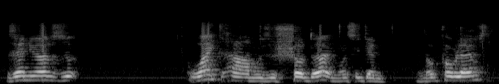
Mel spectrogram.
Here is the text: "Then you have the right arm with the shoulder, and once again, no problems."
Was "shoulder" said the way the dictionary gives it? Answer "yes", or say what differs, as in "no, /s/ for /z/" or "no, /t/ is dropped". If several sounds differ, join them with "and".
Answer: yes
